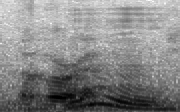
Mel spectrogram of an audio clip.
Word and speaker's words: Uhura: Uhura.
